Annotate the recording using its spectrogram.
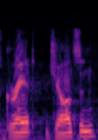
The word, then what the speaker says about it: Grant Johnson: My name is Grant Johnson, spelled G-R-A-N-T-J-O-H-N-S-O-N.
